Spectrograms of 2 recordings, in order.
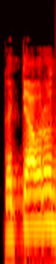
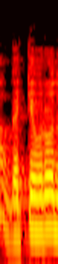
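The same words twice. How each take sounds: First: गत्यावरोध said with a long आ after त्य, ग-त्या-व-रोध; wrong long vowel. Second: गत्यवरोध said with a short अ after त्य, ग-त्य-व-रोध; correct short vowel. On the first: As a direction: stretch the आ in गत्यावरोध as the mistaken form. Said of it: "नहीं होगा". (गत्यावरोध में त्य के बाद लंबा आ, गलत उच्चारण) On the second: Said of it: "गत्यवरोध होगा". (गत्यवरोध में त्य के बाद छोटा अ, शुद्ध उच्चारण) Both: Shown as a demonstration.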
